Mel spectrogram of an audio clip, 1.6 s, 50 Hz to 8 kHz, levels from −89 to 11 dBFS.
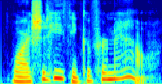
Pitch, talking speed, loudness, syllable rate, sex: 210 Hz, 260 wpm, -14 LUFS, 5.2 syllables/s, female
